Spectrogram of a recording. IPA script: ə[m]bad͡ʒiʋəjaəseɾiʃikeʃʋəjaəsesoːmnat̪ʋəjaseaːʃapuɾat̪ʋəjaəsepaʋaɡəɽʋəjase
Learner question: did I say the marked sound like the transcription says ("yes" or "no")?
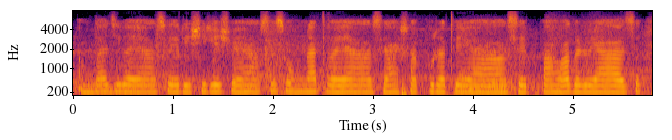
yes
